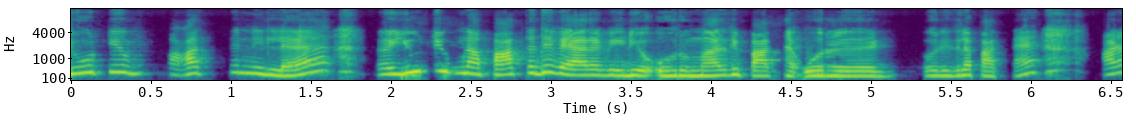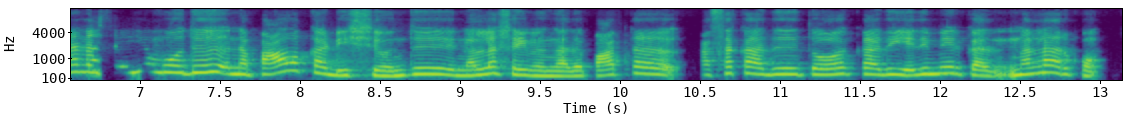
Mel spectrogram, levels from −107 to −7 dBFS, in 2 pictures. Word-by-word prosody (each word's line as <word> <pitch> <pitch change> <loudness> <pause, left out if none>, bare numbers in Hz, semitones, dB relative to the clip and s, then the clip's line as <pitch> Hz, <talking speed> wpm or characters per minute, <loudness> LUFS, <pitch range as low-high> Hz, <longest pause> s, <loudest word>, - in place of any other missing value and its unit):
YouTube 310 +2 -1 0.2
பாத்துன்னு 270 +4 -2
இல்ல! 195 -3 +1 0.6
அ - - -3
YouTube 355 0 +1
நான் 250 -1 +2
பாத்தது 260 +6 +3
வேற 210 0 +6
வீடியோ. 200 -1 +1
ஒரு 195 0 0
மாதிரி 205 +4 +2
பாத்தேன். 185 0 +1
ஒரு 190 -1 0 0.6
ஒரு 195 - -4
இதில 205 +3 0
பாத்தேன். 185 +11 -3 0.4
ஆனா - - +3
நான் 305 -3 -1
செய்யும்போது 310 -1 -2 0.2
நான் 235 0 0
பாவக்கா 365 0 +3
டிஷ்ஷு 200 0 -2
வந்து 220 +6 0 0.3
நல்லா 230 +7 +2
செய்வேங்க. 195 -5 0
அத 185 - 0
பாத்தா 220 +6 0 0.4
கசக்காது, 245 0 0 0.2
துவக்காது 240 0 0
எதுவுமே 250 +4 0
இருக்காது 210 -7 -2 0.2
நல்லாருக்கும். 245 -8 0
245 Hz, 145 wpm, -20 LUFS, 205-285 Hz, 0.6 s, வேற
